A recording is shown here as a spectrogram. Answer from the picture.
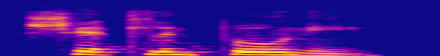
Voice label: "Shetland pony", Indian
